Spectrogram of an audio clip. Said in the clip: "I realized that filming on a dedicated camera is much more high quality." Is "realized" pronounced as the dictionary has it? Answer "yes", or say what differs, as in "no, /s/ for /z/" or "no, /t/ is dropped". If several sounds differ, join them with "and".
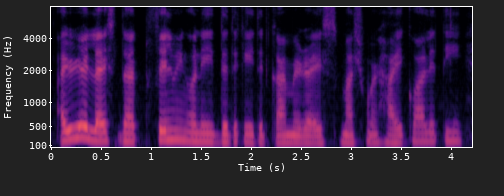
no, /s/ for /z/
